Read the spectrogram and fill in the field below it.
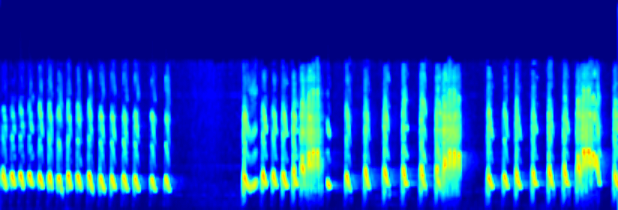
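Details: Rapid 'tembakan' fill phrases of white-rumped shama song for training competition birds: quick stuttering series of sharp notes, a short gap, then dense rattling runs with higher squeaky accents mixed in.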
